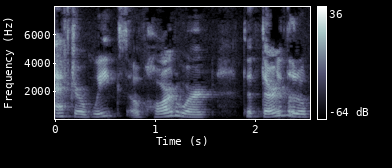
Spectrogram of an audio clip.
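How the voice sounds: A natural reading voice is heard here. It fills the clip.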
